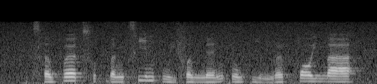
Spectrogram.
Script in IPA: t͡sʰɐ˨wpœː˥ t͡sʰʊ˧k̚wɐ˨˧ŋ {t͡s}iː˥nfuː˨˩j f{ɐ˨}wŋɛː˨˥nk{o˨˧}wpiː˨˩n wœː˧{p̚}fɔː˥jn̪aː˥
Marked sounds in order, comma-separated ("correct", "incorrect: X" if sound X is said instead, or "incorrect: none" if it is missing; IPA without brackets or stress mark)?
incorrect: t͡sʰ, correct, correct, correct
